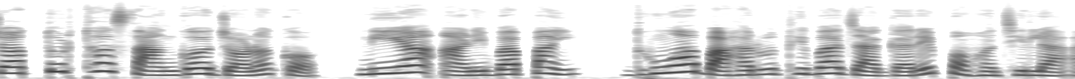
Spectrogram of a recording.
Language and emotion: Odia, neutral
